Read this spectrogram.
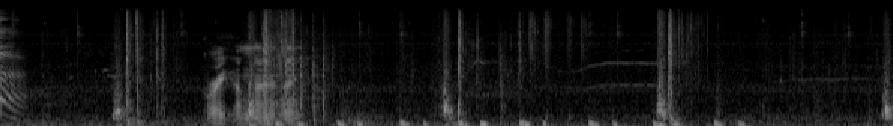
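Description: Quick chopping thuds strike a tough grass stalk again and again.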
